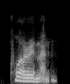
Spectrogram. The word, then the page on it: quarryman: Indian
